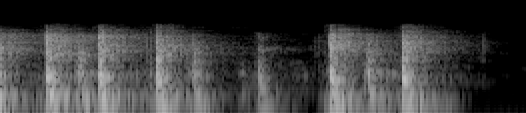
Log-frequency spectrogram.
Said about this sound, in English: You could have heard that last knock out of the Farallone. Maybe he didn't hear you. Anyone in the neighborhood would have heard that, no?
